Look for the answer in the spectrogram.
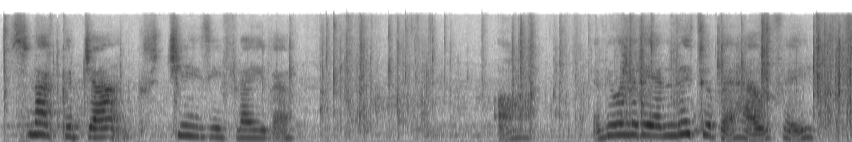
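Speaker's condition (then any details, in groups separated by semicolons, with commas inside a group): Cerebral palsy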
